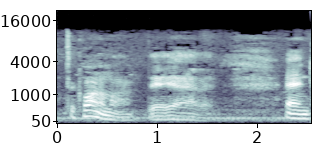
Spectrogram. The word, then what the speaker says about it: Tahquamenon: It's like phenomenon except to tonamon. Phenomenon to quantum. That's it. Tquamon.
